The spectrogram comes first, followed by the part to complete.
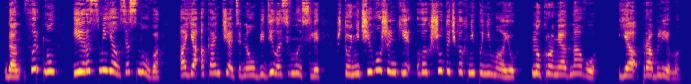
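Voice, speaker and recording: A woman calmly narrating a first-person fantasy audiobook. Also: high voice, moderate pace, hardly any pauses.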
